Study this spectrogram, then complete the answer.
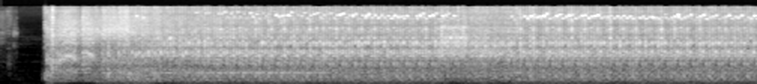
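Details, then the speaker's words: Diesel with Lucas DPC injection pump, timing set over a millimetre too far advanced: starts and settles into a harsh, hard-edged clatter, tractor-like; smoke still acceptable. Diesel knock from over-advanced injection timing; optimum is minimal smoke without harsh running. "Стал еще жестче работать. Но по дыму вроде еще ничего. Можно еще на меньше делать. На раннее зажигание."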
